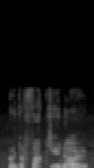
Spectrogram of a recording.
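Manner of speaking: ordinary delivery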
